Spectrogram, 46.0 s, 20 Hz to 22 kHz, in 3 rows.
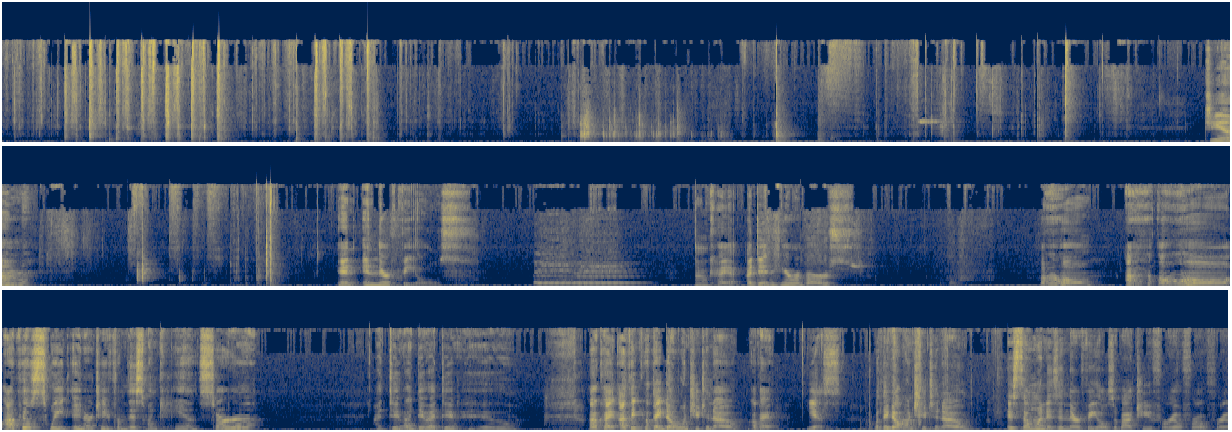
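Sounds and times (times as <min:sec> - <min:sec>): cards being shuffled: 0:00.0 - 0:14.6, 0:15.8 - 0:18.8
warbling ringing tone: 0:22.0 - 0:23.6.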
